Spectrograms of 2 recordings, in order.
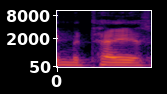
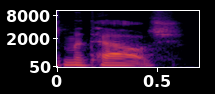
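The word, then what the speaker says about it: Mateusz: Metals camera I mean I always say it wrong I want to say Matthias but it's metage I think Dana would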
